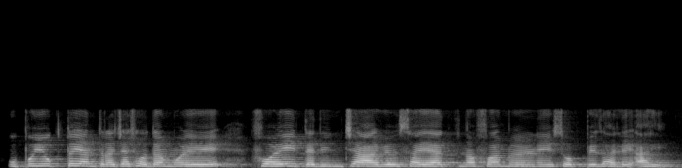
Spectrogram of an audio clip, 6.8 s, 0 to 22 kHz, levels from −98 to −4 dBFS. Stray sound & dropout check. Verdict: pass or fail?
pass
